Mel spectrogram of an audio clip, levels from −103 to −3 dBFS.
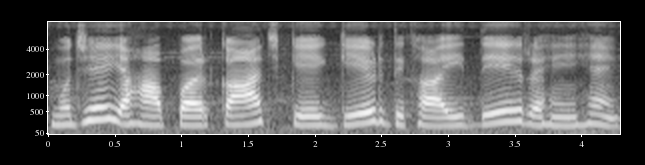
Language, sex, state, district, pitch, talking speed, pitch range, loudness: Hindi, female, Madhya Pradesh, Katni, 200 Hz, 140 wpm, 190-220 Hz, -16 LUFS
